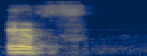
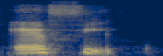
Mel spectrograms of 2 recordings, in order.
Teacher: In European, we don't extend the sound, so we say kind of F, just like in English. Whereas in Brazilian, we say FE. We extend it a little bit.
